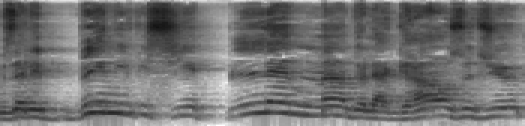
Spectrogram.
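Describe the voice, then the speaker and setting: Through audible room echo, a man speaks at a very slow pace with ordinary pitch variation. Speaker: pastor. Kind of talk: sermon.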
